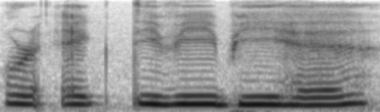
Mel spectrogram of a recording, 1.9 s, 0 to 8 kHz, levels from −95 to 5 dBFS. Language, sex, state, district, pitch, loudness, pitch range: Hindi, female, Arunachal Pradesh, Papum Pare, 220 Hz, -10 LUFS, 210-225 Hz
